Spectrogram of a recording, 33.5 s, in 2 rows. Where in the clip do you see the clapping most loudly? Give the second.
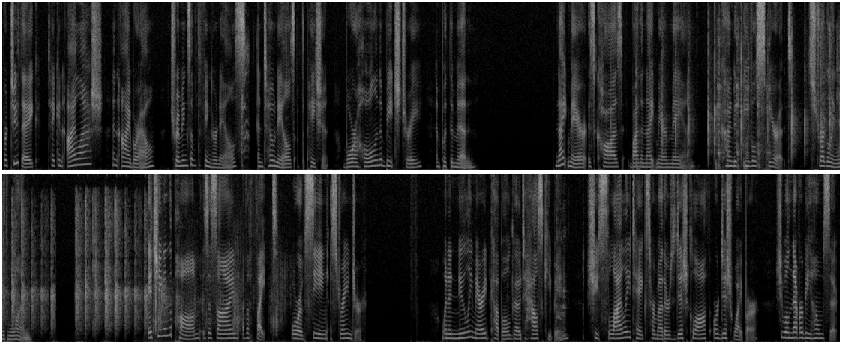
19 s.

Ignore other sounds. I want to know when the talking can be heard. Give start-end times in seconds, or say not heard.
0.0-9.5, 11.1-17.4, 19.6-24.0, 25.1-33.4.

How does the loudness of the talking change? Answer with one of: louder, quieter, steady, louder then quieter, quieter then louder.
steady.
